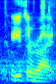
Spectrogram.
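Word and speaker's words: Aetheryte: up in authorized shards ether right is how they pronounce it in the game or you also get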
